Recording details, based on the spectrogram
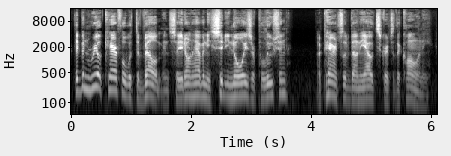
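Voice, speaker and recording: An actor playing an eager, restless young male corporal in a video game cutscene, talking in an excitable, boyish way. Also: medium pitch, fast, no room sound, lightly acted. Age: young adult.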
